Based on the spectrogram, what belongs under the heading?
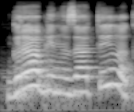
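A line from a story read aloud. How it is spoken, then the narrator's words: Barked. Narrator (Russian): рявкнул первый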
